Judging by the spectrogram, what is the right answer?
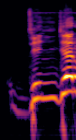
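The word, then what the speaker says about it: ginger: जाता है ठीक है इसी तरह से जी के बाद अगर आई वाई ई आता है तो इसका उच्चारण ज हो जाता है अदरक को इंग्लिश में गिंग नहीं गिर नहीं जिंजर बोलेंगे क्योंकि जी के बाद आ आया है जी के बाद वा आया है आप कसरत करने चाहते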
